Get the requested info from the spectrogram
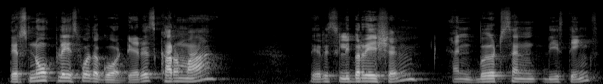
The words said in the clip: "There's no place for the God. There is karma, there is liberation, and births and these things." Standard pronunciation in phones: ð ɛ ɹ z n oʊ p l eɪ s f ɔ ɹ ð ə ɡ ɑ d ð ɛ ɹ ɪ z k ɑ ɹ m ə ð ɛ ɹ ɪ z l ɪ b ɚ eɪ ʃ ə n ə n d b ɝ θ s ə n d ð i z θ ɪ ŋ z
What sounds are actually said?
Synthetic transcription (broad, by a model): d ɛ ɹ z n oʊ p l eɪ s f ɔ ɹ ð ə ɡ ɑ d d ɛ ɹ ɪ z k ɑ ɹ m ə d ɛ ɹ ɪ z l ɪ b ɚ eɪ ʃ ə n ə n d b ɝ t s ə n d i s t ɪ ŋ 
